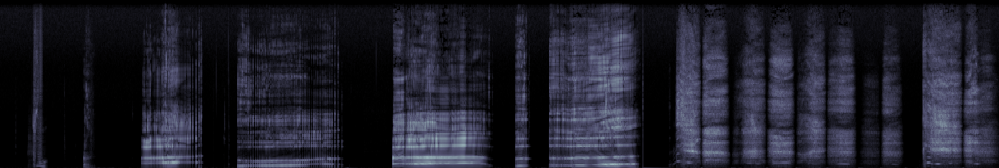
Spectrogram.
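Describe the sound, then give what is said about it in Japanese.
A series of long, loud, rumbling burps, several drawn out and wavering, separated by brief pauses and followed by shorter, choppier belches and breathy sounds. “いくらゲップを垂れようとも、私は私であり続ける。”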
